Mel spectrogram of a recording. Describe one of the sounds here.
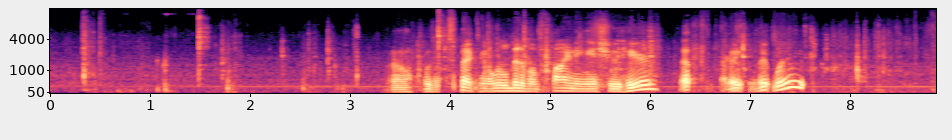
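Metal parts of a rifle click and clack as they are handled.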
